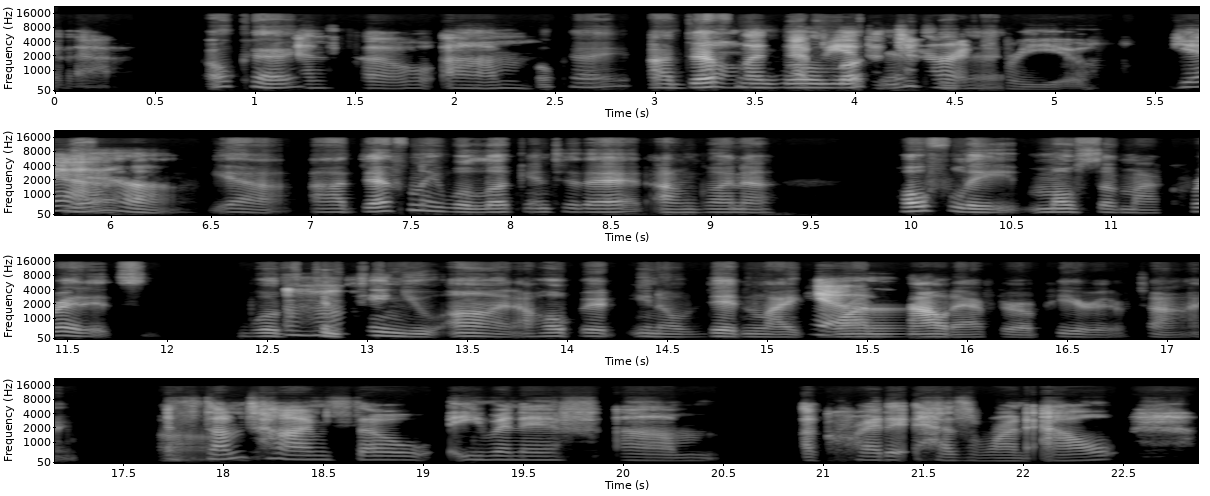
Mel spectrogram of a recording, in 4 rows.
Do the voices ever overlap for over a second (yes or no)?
yes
